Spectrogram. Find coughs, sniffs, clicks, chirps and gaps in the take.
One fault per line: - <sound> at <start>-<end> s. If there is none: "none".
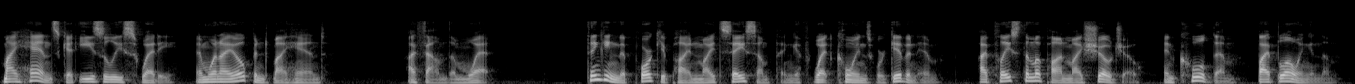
none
